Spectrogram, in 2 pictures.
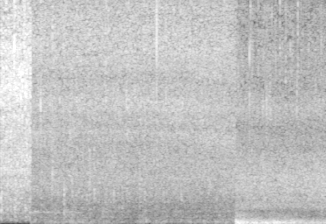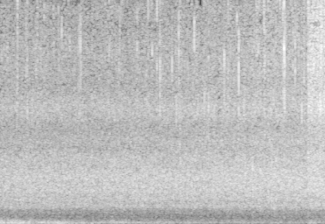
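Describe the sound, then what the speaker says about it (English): Steady heavy rain pours down, and a deep roll of thunder breaks in partway through, leaving the downpour louder afterward. "Sorry if you can hear the rain, it's really picking up now"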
